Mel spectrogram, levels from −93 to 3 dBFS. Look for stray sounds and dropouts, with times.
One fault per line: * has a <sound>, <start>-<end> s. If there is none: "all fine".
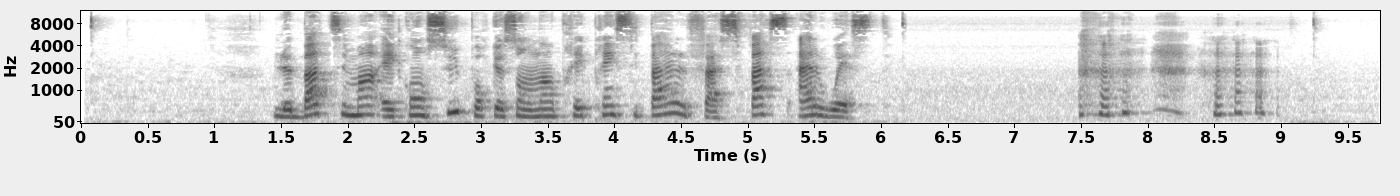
* has a laugh, 7.5-9.0 s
